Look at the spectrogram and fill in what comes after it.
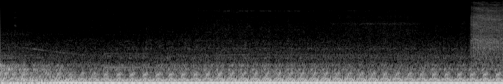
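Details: Lexus LS400 V8: loud, deep, raspy drone with coarse unmuffled pulsing as it runs; exhaust open behind the catalytic converter, rear exhaust section missing, exhaust leak.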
